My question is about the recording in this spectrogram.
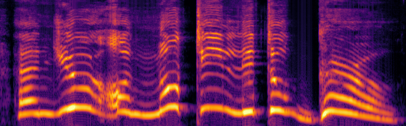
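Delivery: high-pitched mother bear; scolding Mama Bear. A narrator's reading. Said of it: "said Mama Bear".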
